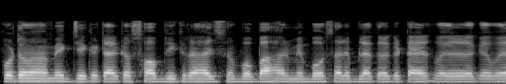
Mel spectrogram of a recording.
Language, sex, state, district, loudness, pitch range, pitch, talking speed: Hindi, male, Punjab, Fazilka, -16 LUFS, 130-135 Hz, 130 Hz, 285 wpm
